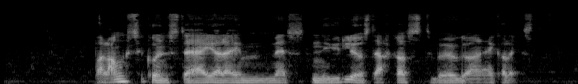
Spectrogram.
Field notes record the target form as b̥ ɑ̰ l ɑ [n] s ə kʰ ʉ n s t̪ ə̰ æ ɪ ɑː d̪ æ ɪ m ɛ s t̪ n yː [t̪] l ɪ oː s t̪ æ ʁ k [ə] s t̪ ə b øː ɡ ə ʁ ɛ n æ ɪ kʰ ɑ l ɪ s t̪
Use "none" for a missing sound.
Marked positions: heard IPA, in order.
ŋ, d̪, ɑ

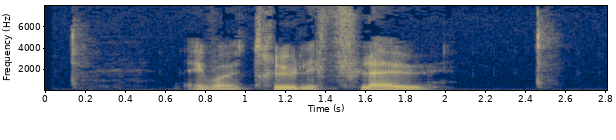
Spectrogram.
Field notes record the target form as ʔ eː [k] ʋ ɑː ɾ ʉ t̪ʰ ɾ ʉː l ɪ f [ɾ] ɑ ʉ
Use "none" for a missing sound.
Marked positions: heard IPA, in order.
ɡ, l

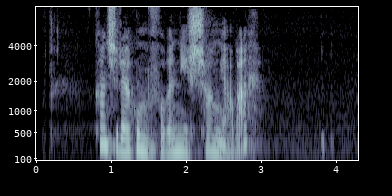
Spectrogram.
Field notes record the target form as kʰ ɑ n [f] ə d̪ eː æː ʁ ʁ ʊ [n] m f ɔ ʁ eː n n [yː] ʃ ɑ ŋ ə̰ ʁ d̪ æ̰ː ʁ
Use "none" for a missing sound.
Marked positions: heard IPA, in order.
ʃ, none, yː

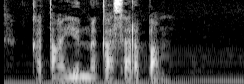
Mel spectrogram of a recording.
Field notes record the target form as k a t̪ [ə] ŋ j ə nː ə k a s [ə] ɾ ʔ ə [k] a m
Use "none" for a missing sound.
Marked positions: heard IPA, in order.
a, a, p

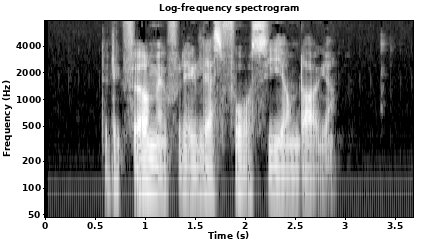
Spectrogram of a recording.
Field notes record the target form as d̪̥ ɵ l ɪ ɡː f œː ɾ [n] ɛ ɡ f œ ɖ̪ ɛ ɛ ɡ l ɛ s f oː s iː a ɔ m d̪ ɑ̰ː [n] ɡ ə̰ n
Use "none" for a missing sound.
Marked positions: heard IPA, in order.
m, none

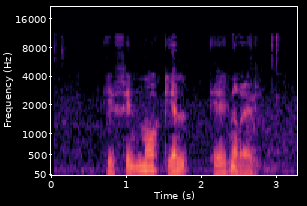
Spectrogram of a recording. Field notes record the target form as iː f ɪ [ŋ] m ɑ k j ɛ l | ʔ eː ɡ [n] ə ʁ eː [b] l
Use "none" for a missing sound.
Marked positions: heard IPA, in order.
n, n, ɡ

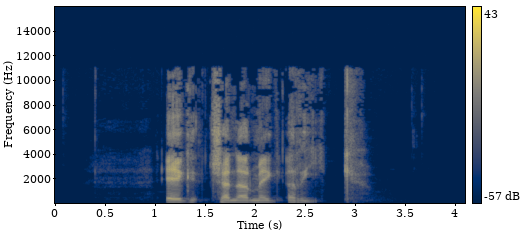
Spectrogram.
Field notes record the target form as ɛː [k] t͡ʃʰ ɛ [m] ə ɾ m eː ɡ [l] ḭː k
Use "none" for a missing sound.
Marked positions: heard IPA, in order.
ɡ, n, ɾ

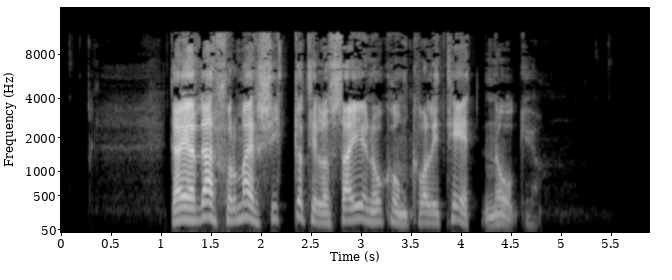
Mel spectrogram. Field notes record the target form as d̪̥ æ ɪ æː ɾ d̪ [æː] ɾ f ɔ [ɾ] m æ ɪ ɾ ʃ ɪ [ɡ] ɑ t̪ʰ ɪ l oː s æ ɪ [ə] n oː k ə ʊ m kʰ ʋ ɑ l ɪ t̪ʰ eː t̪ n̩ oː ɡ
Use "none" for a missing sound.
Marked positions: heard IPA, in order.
æ, ɾ, k, ə

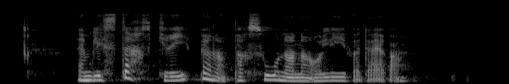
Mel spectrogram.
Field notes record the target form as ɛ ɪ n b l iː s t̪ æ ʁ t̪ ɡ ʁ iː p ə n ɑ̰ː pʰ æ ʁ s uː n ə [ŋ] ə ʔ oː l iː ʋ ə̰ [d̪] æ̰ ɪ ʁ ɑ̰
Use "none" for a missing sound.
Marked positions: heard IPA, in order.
n, d̪

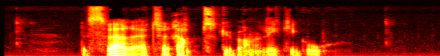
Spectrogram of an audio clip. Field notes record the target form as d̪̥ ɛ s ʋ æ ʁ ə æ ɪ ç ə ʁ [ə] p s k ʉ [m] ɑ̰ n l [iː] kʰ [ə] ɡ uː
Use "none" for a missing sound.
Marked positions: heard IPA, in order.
ɑ, b, iː, ə

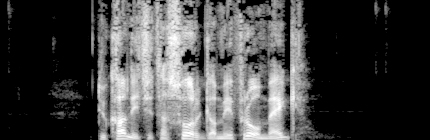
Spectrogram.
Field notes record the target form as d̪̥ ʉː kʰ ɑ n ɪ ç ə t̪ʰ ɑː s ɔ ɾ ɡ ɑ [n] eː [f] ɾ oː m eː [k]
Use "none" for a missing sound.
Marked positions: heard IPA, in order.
m, f, ɡ

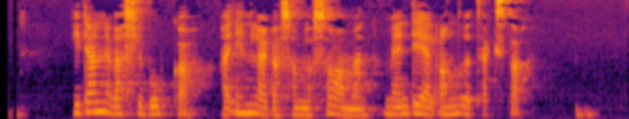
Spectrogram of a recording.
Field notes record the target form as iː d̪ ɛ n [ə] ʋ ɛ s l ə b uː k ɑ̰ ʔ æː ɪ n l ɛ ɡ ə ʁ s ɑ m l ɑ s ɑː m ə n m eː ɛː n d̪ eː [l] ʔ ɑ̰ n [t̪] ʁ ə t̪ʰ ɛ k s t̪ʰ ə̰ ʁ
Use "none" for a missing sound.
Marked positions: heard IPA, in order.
ə, l, d̪

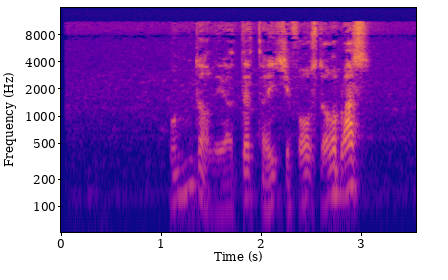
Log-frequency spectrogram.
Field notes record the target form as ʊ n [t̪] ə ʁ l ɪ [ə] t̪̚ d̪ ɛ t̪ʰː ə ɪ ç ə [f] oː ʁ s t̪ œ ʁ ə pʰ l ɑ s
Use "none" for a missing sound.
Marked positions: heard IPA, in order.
d̪, ɑ, f

